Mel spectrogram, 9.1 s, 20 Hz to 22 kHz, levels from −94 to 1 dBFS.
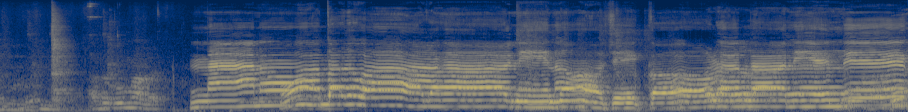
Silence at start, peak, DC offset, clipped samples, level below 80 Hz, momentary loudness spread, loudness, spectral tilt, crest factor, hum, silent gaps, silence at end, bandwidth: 0 s; -14 dBFS; under 0.1%; under 0.1%; -70 dBFS; 15 LU; -26 LUFS; -4 dB/octave; 12 dB; none; none; 0 s; over 20 kHz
